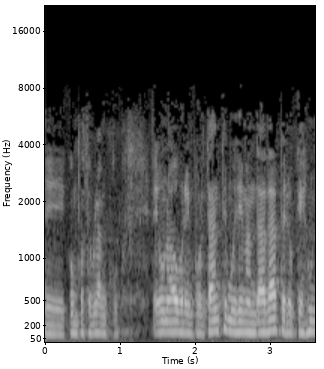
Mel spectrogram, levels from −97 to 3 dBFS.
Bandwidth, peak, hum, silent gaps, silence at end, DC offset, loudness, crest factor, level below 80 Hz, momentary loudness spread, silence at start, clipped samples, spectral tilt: 7.8 kHz; -10 dBFS; none; none; 0 s; under 0.1%; -27 LUFS; 16 dB; -62 dBFS; 11 LU; 0 s; under 0.1%; -7.5 dB/octave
